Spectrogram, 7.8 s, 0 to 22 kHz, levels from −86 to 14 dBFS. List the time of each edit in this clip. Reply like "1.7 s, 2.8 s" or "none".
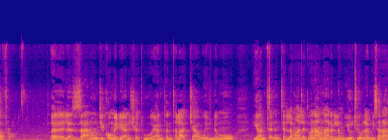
0.9 s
